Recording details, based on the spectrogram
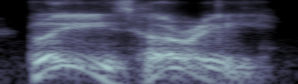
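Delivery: big yell from afar. Game master voicing a single voice calling to the players from beyond an alley, booming yell. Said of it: "But he yells it".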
